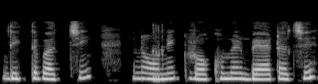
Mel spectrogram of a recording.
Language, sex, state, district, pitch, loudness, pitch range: Bengali, female, West Bengal, Dakshin Dinajpur, 265 Hz, -18 LUFS, 245-280 Hz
